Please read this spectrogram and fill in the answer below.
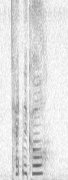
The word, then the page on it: technical: American English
